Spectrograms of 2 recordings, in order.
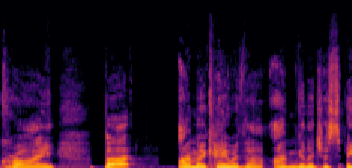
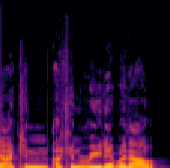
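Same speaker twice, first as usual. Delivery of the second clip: usual speaking voice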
